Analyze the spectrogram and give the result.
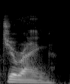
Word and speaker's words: Jurang: I like Jurang. It's got a ring to it that I like. – Rhymes with Kerrang and Terang.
